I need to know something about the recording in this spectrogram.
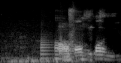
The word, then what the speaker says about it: often: So this T is silent, and so you people can call it often.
